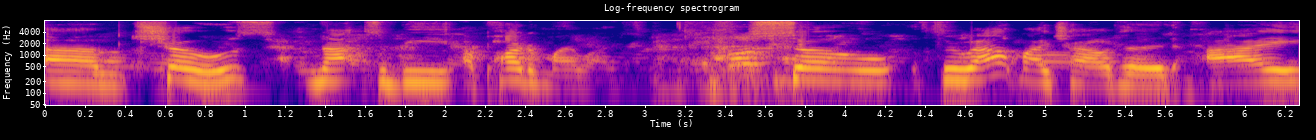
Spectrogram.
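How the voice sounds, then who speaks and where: Against noticeable background noise, this man's voice sits high for a man and shows ordinary pitch variation. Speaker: podcast guest. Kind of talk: casual interview chat.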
